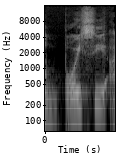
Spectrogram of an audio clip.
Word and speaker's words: Boise: I went to beautiful Boise, Idaho, and I've been educated.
